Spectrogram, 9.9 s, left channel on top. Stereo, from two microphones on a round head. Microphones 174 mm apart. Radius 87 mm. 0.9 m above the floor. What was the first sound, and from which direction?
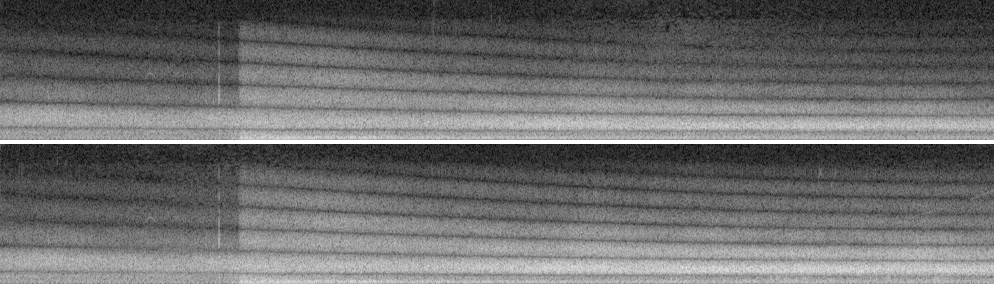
A vehicle, centre (ahead or behind).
